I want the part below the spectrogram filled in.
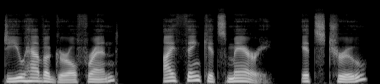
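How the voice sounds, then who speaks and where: A man reading the questions of a scripted English lesson dialogue in a plain, even way. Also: medium pitch, measured pace, no room sound, studio quality.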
